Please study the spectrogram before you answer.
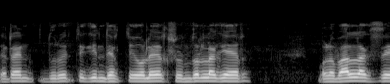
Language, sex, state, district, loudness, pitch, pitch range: Bengali, male, Assam, Hailakandi, -16 LUFS, 150 Hz, 145-150 Hz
